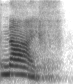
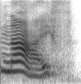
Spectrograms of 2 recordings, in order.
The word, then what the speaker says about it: knife: for example the word knife the word knife why do we need the letter K and the word Norm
